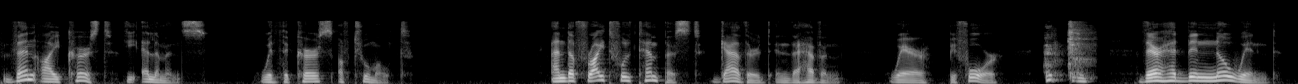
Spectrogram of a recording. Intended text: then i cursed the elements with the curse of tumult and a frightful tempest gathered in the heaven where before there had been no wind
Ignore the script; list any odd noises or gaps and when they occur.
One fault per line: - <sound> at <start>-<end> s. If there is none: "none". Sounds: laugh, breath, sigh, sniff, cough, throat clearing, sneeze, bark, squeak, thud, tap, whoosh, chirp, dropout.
- sneeze at 10.4-11.0 s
